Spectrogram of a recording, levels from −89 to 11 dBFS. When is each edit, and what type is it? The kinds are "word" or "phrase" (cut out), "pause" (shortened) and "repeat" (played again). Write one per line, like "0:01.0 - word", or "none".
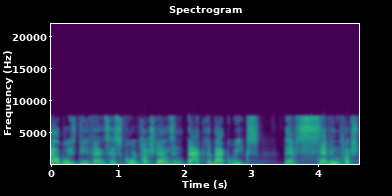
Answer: none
